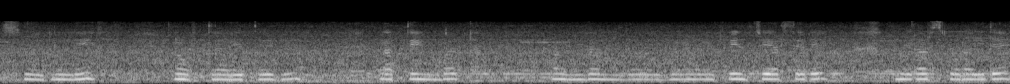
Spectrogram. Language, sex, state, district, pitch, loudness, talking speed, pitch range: Kannada, female, Karnataka, Mysore, 235 Hz, -17 LUFS, 85 wpm, 225-245 Hz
